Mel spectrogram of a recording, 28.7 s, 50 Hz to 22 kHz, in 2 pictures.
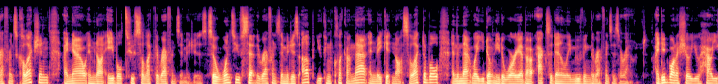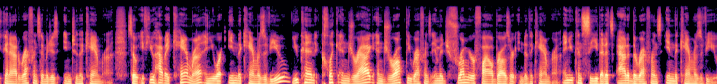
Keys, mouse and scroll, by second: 1.0 a, 1.4 g, 2.3 click, 2.6 right click, 6.3-7.7 drag, 12.5 shift+middle click, 13.0 g, 16.2-16.6 scroll down 3, 16.6 middle click, 16.8 scroll up 1, 17.0 scroll down 3, 17.1-18.2 middle drag, 18.2 KP_0, 20.0-20.3 scroll up 2, 25.6 scroll up 1, 25.6 scroll down 1, 26.9 right click, 27.1 g, 28.1 scroll down 4, 28.3 middle click.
